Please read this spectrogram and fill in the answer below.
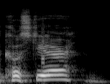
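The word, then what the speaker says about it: Costières: the actual bottle okay it's the costier it's pronounced okay i said it right this time that's what it's that's how it's pronounced anyway that's uh the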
